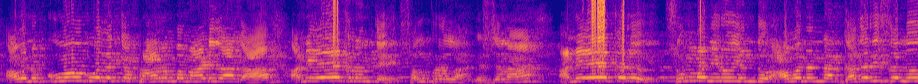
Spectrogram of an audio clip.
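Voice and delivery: high, loud, drawn-out proclamation; stretched, ringing preacher's cry; full-force preaching. Acted. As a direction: belt out the scripture to the crowd.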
